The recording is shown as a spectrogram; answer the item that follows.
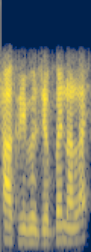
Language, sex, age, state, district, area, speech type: Bodo, male, 60+, Assam, Kokrajhar, rural, conversation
